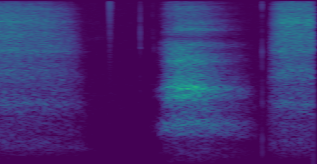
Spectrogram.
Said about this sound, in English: I can breathe through my nose right now. Listen.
